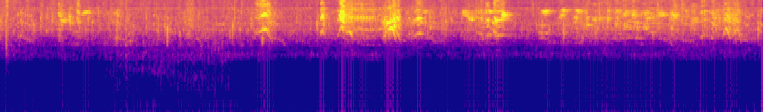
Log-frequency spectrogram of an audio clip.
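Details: Several captive conures eating mealworm egg food: harsh, scratchy squawks above a steady hiss of overlapping chatter, with louder bursts clustered between three and five seconds.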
